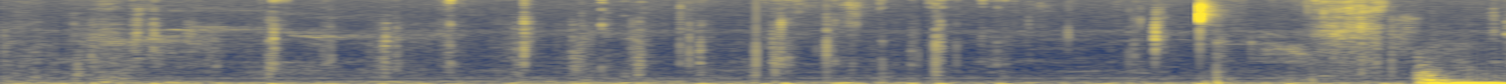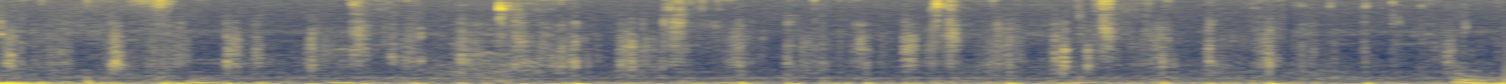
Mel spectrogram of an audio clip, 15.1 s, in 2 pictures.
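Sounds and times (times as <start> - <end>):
wet chewing and lip-smacking: 0.0 - 15.0
loud low thump: 6.1 - 9.3.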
